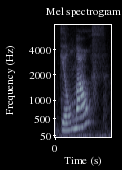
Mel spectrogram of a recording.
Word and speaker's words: Gilmouth: She began a pen pal relationship with 77-year-old Everson Gilmouth, literally how it's spelled.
